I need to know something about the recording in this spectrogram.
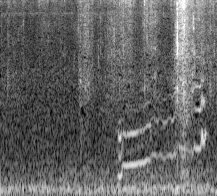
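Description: A backyard chicken giving one drawn-out call, a little over a second in, rising slightly in pitch and ending on a sharper, higher note.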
